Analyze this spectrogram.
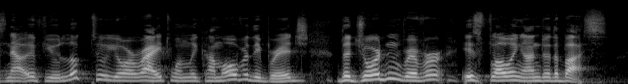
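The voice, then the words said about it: Heavy Hebrew-accented imitated voice. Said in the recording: “in that heavy Hebraic accent”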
